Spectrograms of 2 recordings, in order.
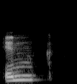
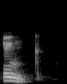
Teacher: اسی طرح وہ جو سیاہی ہے اس کے لیے انگریزی میں لفظ انک استعمال ہوتا ہے، تو کوئی اس کو انک نہیں کہتا. انک، این کی آواز نہیں نکالتے بلکہ انک، زبان اوپر نہیں لگاتے. یہ بھی اخفا ہے، انک. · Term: نون اخفا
